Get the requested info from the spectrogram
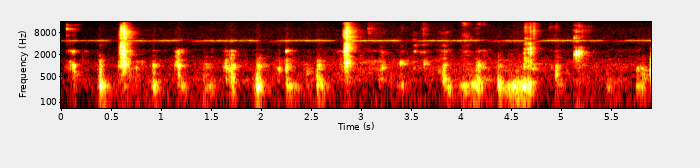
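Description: Close-up mouth sounds of a person chewing a mouthful of rice wrapped in a steamed pumpkin leaf: irregular soft wet smacks and small clicks, a few a second.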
